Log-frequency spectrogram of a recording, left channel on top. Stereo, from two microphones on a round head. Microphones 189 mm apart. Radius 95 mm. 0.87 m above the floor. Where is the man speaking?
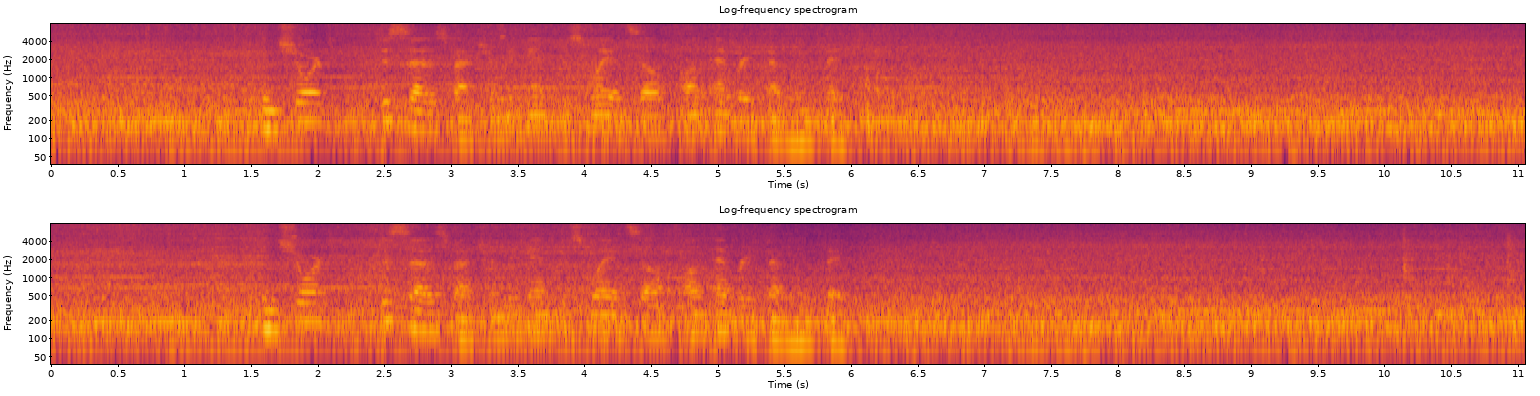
45° left (ahead or behind), 2 m.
